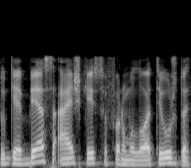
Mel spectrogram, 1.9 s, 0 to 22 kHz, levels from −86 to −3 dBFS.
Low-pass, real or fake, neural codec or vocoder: 5.4 kHz; fake; vocoder, 24 kHz, 100 mel bands, Vocos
